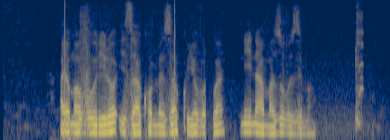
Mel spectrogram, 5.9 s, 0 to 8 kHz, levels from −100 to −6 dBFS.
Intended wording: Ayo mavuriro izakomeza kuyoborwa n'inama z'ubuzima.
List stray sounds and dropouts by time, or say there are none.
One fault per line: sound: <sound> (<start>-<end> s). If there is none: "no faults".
sound: dropout (3.1-3.2 s)
sound: laugh (5.3-5.4 s)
